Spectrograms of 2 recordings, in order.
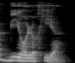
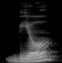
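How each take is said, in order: First: Said in the usual way. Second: "Biología" as bio, lo, gí, a, long pauses between; syllable by syllable. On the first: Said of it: "La palabra biología". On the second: Shown as a demonstration. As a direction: break "Biología" into four detached syllables. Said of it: "Cómo lo silabeo".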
